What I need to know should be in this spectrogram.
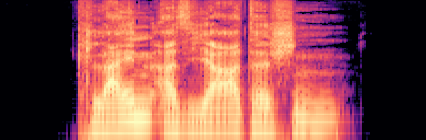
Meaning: inflection of kleinasiatisch: 1. strong genitive masculine/neuter singular 2. weak/mixed genitive/dative all-gender singular 3. strong/weak/mixed accusative masculine singular 4. strong dative plural
- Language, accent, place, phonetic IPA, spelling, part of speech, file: German, Germany, Berlin, [ˈklaɪ̯nʔaˌzi̯aːtɪʃn̩], kleinasiatischen, adjective, De-kleinasiatischen.ogg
